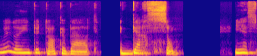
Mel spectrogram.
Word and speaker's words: garçon: Now let's go to number 3, and we're going to talk about garçon. Yes, please don't say garçon ou garcon ou garcon. The C comes with a cédille.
